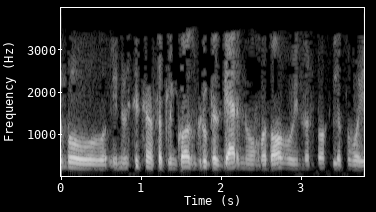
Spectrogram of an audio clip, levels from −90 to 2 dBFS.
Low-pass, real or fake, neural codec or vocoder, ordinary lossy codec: 3.6 kHz; real; none; MP3, 16 kbps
